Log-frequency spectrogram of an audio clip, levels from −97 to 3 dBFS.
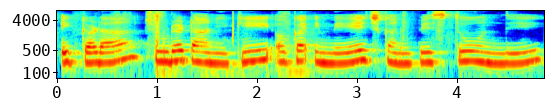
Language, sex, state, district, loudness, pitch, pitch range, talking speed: Telugu, male, Andhra Pradesh, Sri Satya Sai, -15 LUFS, 220 Hz, 210-235 Hz, 75 wpm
